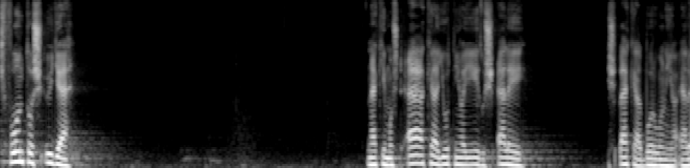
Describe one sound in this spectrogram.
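A young man speaks calmly and clearly into a microphone in an echoing hall, pausing between phrases.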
